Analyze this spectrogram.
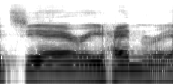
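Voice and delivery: Thierry Henry said "HEN-ree", laughing; anglicised name. Shown as a demonstration. Joking to chat, says Henry the English way. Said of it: "I'm not gonna say".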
